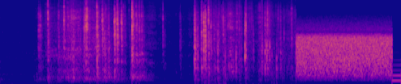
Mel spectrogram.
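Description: A VHS cassette is pushed into a VCR's loading slot, and the tape-loading mechanism gives a run of clicks and clunks. In the last second a steady hiss replaces them.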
